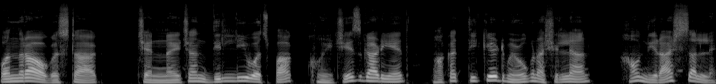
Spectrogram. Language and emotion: Goan Konkani, sad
